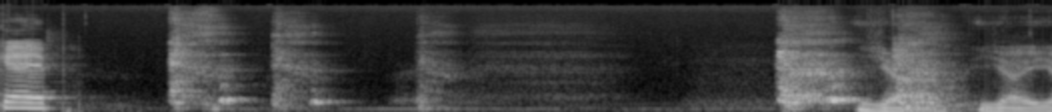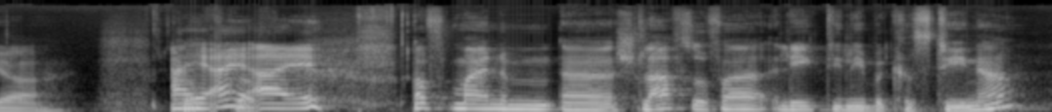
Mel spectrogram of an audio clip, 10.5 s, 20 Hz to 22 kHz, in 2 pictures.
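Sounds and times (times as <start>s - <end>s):
speech: 0.0s - 0.4s, 4.3s - 10.5s
person coughing harshly: 0.8s - 2.4s, 3.9s - 4.9s.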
